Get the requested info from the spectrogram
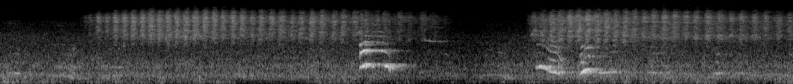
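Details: A 7-month-old female German Shepherd gives two brief, sharp alert barks a couple of seconds apart, reacting to strange sounds, over a loud, steady high-pitched hiss like insects or static.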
